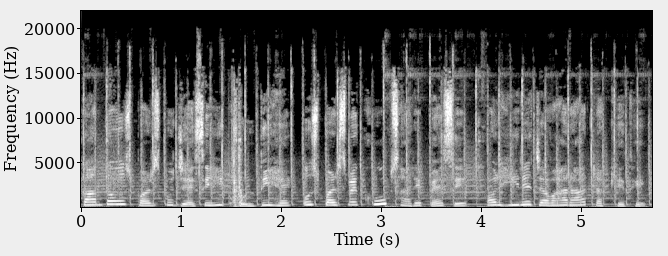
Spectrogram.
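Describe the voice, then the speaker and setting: A woman narrating a children's cartoon moral story in a steady storytelling way. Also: sits high, normal speed, music in the background.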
